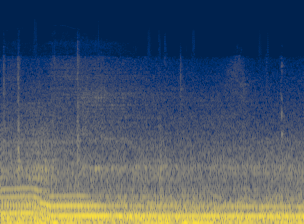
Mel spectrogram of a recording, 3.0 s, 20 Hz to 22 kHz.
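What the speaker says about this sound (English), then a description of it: "Hopefully you guys can hear the turbo and the pops." A 2021 Toyota Supra climbs in a canyon with a steady loud engine drone as the turbo spools, and a few faint sharp pops come from the exhaust. Heard from inside the car, with no voices.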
